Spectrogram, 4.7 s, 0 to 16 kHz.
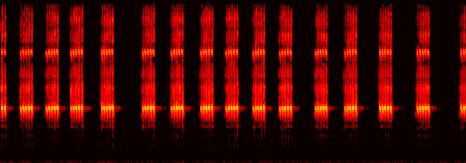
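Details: Cricket chirping at night, recorded live on a Sony PCM D100 field recorder: short high pulsed chirps, about four per second, with brief irregular pauses, over an otherwise silent background.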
